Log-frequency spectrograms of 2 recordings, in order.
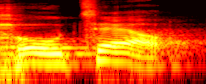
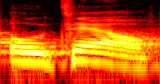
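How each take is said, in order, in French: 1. Le h initial est bien prononcé. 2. Le h initial est muet. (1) "prononcez le H également. ... c'est hotel" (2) "C'est pas hotel"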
